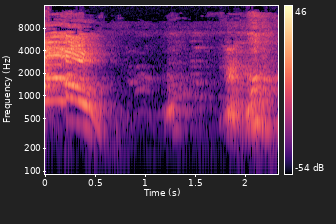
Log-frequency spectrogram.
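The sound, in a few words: dog barking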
